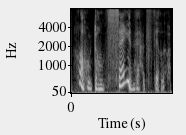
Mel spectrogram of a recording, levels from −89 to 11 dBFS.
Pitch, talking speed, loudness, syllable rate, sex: 225 Hz, 150 wpm, -18 LUFS, 4.5 syllables/s, female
